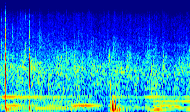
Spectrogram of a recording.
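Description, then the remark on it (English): A church audience claps for those who prayed to accept Jesus, a steady, dense wash of applause, with a couple of sharper claps near the start and sustained keyboard-like tones holding underneath. “Come on, give them a hand clap today.”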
